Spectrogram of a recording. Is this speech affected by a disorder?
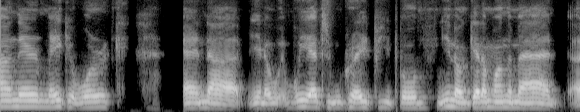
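Yes: cerebral palsy.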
